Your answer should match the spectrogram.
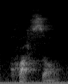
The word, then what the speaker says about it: croissant: In British English, we just say croissant.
